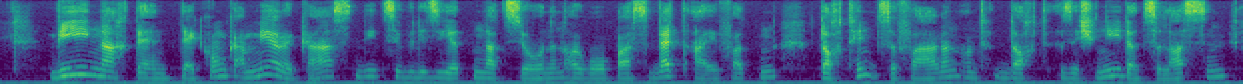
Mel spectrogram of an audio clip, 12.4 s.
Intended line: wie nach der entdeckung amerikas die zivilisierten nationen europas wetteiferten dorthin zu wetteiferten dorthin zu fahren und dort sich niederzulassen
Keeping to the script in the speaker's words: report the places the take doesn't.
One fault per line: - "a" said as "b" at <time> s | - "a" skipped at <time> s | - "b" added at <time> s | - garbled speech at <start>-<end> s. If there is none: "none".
- "wetteiferten dorthin zu" skipped at 8.9 s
